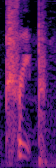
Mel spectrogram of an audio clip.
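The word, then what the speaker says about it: KREEP: a weird component that we call creep and it's spelled k re e e p in sense of potassium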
